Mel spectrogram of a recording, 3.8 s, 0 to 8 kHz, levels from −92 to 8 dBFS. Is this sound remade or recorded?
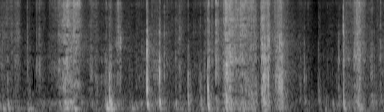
recorded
